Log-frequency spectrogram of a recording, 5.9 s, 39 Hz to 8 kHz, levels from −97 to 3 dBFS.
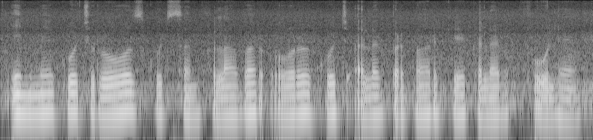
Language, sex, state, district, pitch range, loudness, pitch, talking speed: Hindi, male, Uttar Pradesh, Saharanpur, 100-110 Hz, -20 LUFS, 105 Hz, 130 wpm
